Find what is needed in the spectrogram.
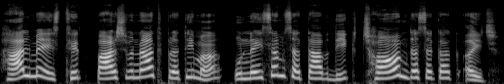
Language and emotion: Maithili, neutral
